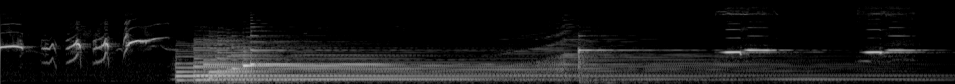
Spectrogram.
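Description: A blackbird's quick fluting, warbling phrase opens, then a long steady droning tone takes over, with two brief bright chirps breaking through near the end.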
